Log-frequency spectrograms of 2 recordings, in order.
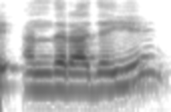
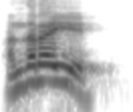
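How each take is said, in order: First: Polite invitation. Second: Louder, curt and rude; rude command. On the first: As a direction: invite them in kindly. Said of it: "तमीज से बोल रहे हो". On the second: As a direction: bark the invitation like an order. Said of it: "बदतमीजी से बोल रहा है". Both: Shown as a demonstration.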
